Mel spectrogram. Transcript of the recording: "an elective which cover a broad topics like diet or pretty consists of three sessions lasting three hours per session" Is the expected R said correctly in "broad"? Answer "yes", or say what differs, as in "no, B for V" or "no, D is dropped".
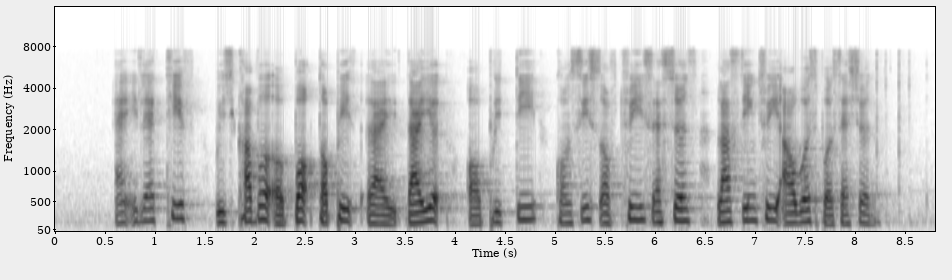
no, R is dropped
